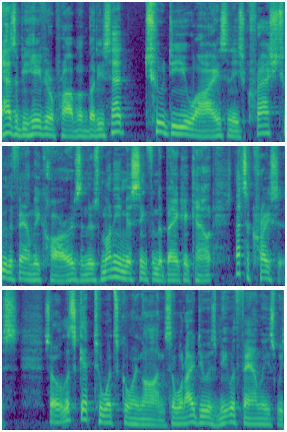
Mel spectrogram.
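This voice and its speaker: A man with an American accent talks at a very fast pace in a dark, mellow tone with fairly low pitch. His intonation is lively and his loudness very even. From US West Coast (San Diego). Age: 60s. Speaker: addiction recovery crisis coach. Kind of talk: interview. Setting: live streamed show.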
